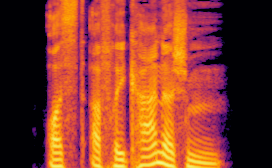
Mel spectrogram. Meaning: strong dative masculine/neuter singular of ostafrikanisch
- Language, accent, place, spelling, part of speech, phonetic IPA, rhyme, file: German, Germany, Berlin, ostafrikanischem, adjective, [ˌɔstʔafʁiˈkaːnɪʃm̩], -aːnɪʃm̩, De-ostafrikanischem.ogg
